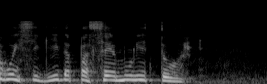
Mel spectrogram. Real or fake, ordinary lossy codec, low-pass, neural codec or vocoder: fake; none; none; codec, 16 kHz, 16 kbps, FunCodec, trained on LibriTTS, 50 frames a second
